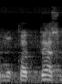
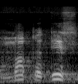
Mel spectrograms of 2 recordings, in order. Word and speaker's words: مقدس: بیت المقدس۔ اس کو مقدس بھی آپ پڑھ سکتے ہیں اور مقدس بھی پڑھ سکتے ہیں، دونوں تلفظ درست ہیں۔ تو بیت المقدس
